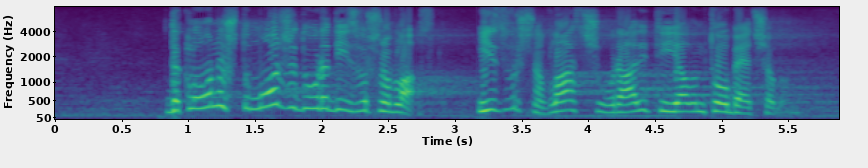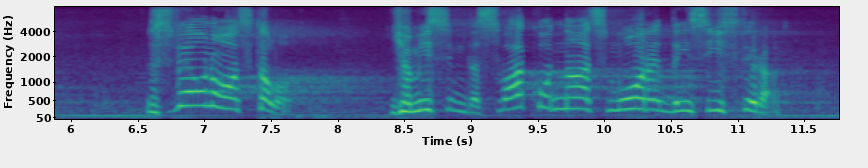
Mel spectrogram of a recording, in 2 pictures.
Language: Serbian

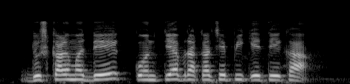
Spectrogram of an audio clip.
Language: Marathi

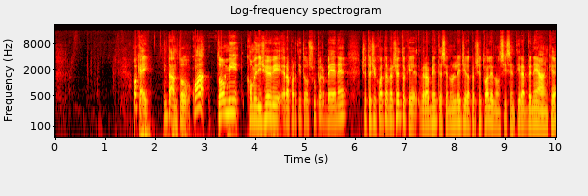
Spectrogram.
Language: Italian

